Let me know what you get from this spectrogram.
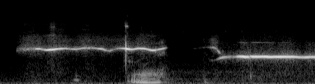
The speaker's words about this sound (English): who can whistle 2600 hertz thing?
